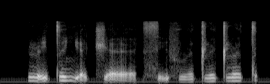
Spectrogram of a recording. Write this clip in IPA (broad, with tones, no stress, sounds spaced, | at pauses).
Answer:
ɭ ḭ˦ t ə˦ ʎ ɛ̰˨ t͡ʃ ɛ̰˦˨ | s ḭ˨ f ɹ ə˨˦ t ɭ i˦ t ɭ ə˦ t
